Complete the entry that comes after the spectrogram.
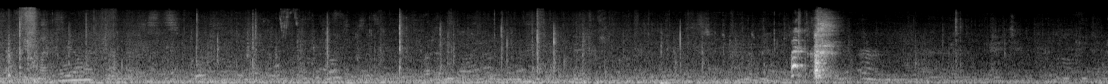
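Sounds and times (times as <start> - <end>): person sneezing: 7.9 - 8.5.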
